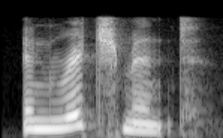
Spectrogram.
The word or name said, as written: enrichment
